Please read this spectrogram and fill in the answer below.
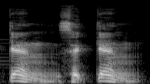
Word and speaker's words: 席巻: 발음은 색겐.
